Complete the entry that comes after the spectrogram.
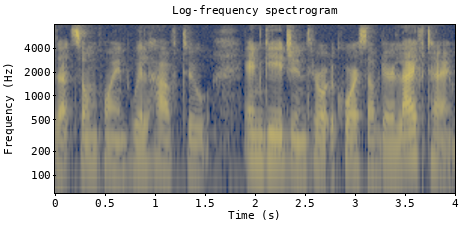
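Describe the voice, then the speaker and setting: A woman speaks with a Caribbean accent at a moderate pace. The recording is very clean, with a silent background. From Jamaica. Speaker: podcast host. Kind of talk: podcast interview.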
